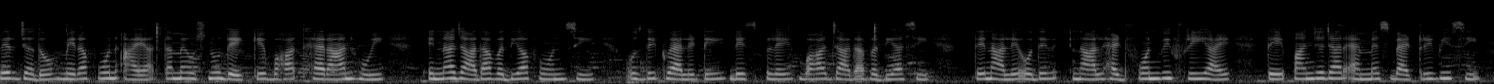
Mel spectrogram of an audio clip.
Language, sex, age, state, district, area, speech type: Punjabi, female, 18-30, Punjab, Rupnagar, urban, spontaneous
